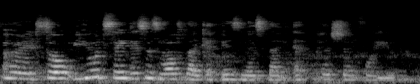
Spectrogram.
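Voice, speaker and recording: A young woman with a slightly high voice leads an interview and asks curious, friendly questions. Her voice echoes around the room, and background noise runs underneath. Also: brisk. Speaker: interviewer host.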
